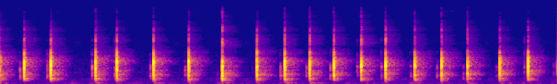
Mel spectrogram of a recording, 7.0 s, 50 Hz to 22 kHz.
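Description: A purple long nail presses into the hollow bubbles of a large rainbow silicone pop-it fidget toy, popping them one after another. There are 19 short, dry pops at a steady pace, each a quick tap-like click centered around 1 kHz with a brief bright edge. Each pop dies away almost instantly, leaving near-silence between them.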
